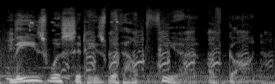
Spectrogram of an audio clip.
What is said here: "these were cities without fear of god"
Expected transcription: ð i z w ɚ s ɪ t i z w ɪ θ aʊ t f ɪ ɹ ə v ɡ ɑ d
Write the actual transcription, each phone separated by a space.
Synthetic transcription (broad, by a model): ð i z w ɚ s ɪ t i z w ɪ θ aʊ t f ɪ ɹ ə v ɡ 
